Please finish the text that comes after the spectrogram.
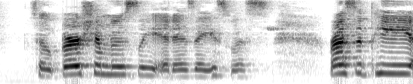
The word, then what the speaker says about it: Bircher muesli: these two weird words well it's a Swiss word it's a it's pronounced Bircher muesli so like BRR sure mousse and then we like a key right so Bircher muesli it is a Swiss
